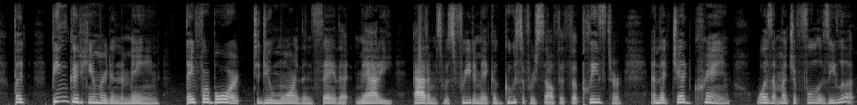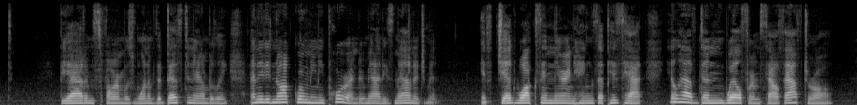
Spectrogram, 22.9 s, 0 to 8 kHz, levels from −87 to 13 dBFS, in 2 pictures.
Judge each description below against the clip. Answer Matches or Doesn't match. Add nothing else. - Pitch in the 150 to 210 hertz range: Matches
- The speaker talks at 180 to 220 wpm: Matches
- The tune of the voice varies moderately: Matches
